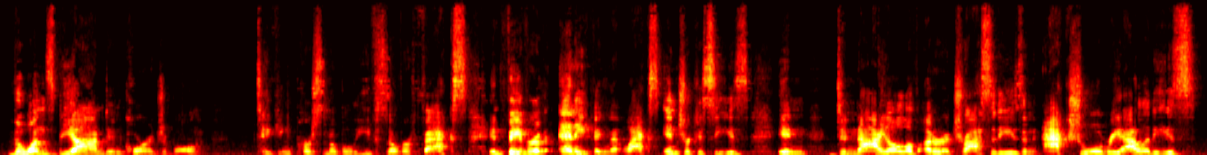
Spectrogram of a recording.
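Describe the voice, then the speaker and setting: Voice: medium pitch, fairly bright tone. A slam poet performing rhymed spoken word with an emphatic, dramatic and rhythmic delivery.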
